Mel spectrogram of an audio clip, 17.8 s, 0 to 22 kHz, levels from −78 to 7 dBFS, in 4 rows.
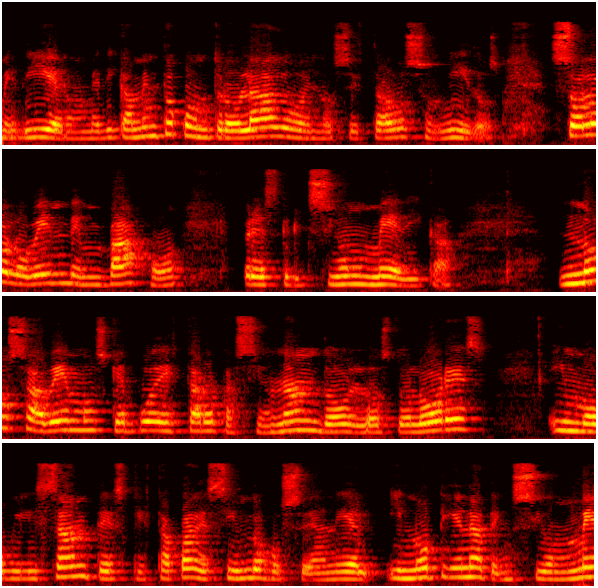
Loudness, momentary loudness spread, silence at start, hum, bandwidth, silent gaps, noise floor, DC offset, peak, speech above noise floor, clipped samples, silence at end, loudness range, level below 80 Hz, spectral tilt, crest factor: -24 LUFS; 12 LU; 0 s; none; 12.5 kHz; none; -52 dBFS; under 0.1%; -6 dBFS; 29 dB; under 0.1%; 0 s; 2 LU; -64 dBFS; -4 dB/octave; 16 dB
